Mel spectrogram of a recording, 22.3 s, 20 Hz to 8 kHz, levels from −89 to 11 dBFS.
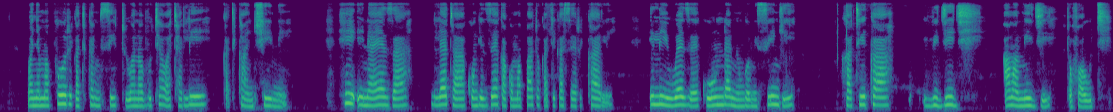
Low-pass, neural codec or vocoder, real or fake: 7.2 kHz; none; real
